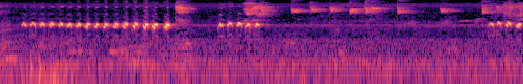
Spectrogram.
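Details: Sooty-headed bulbul call for luring other bulbuls: a long, fast rattle of evenly spaced bright notes, a shorter rattle, then high buzzy chirps repeated several times a second, with the rattle returning at the end.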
